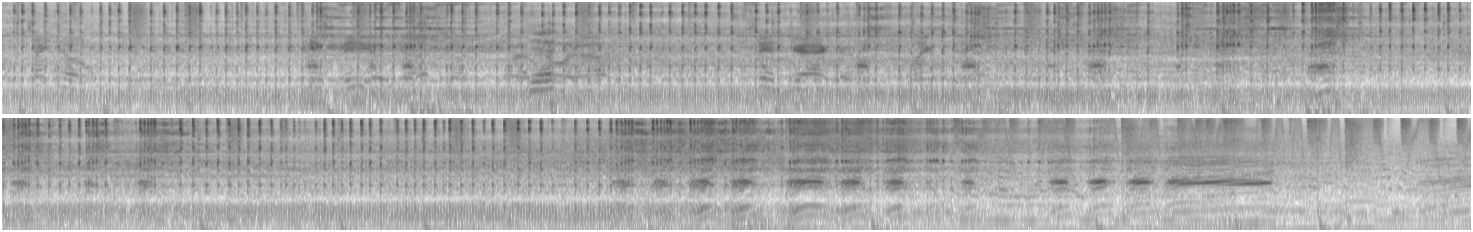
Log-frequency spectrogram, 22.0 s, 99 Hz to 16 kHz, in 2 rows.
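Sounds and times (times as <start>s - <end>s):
small two-stroke engine revving: 0.0s - 22.0s.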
